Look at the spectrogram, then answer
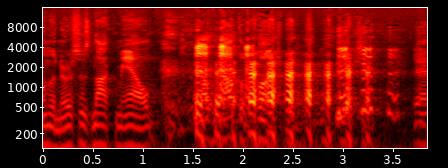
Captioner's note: laughing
